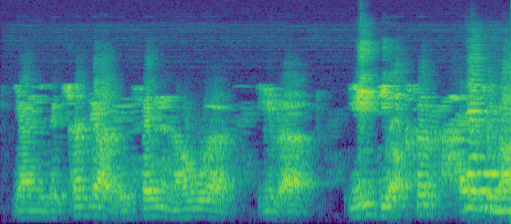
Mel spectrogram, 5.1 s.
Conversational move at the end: listening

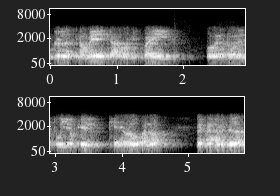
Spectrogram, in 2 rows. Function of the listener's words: listening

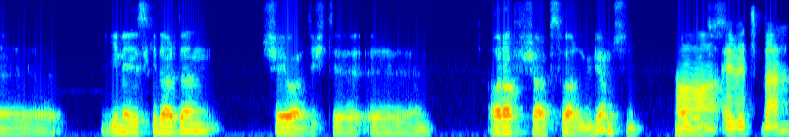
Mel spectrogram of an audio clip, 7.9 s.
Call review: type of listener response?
taking over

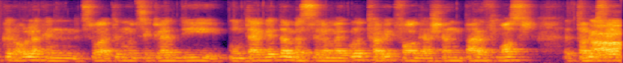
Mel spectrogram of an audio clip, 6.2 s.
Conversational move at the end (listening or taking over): taking over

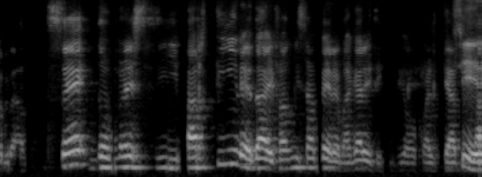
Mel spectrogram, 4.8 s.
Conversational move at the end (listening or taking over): taking over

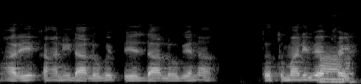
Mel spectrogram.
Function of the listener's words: listening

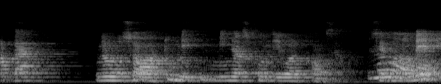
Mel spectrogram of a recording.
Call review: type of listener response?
listening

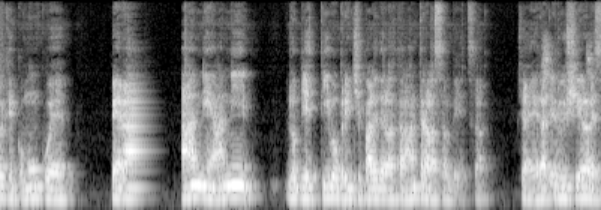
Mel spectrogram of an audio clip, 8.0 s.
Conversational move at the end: listening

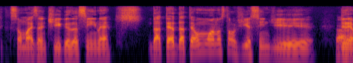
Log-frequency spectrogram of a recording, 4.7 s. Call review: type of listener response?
listening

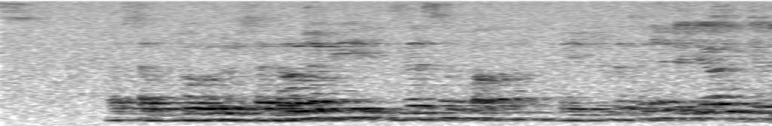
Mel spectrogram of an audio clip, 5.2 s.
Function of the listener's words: taking over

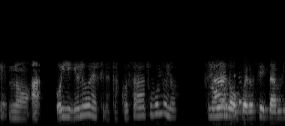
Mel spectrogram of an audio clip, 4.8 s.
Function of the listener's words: taking over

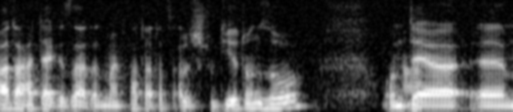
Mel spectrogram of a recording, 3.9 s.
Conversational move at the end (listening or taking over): listening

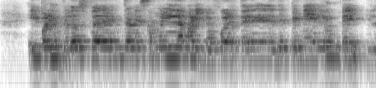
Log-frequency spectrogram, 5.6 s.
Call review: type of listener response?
listening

